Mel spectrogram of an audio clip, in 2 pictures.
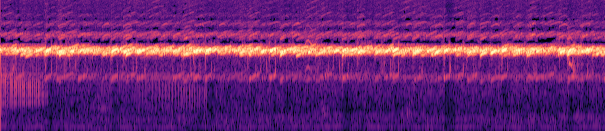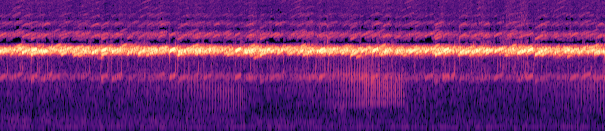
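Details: Night chorus of spring peepers at a frog pond early in the year: countless high peeps blend into a continuous piercing whine, while lower, hoarse calls break in briefly at the start and again around ten and twelve seconds.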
